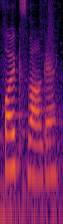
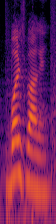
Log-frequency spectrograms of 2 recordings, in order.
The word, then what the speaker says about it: Volkswagen: forks no we don't Volkswagen yeah the K and S is kind of missing yeah because I'm from the canari islands we usually miss the s's for example to say thank you we say Gracia but in the main is graas and the V kind of becomes almost like a b sound right yeah V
